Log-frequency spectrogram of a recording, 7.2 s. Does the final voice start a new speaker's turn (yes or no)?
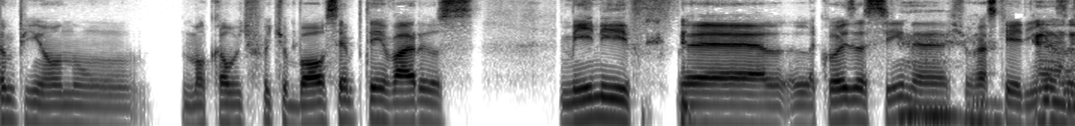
no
